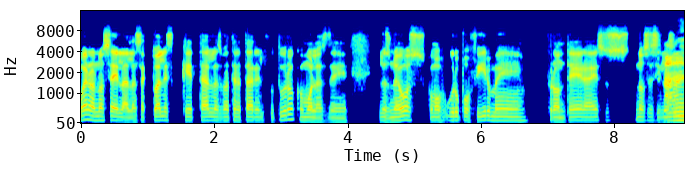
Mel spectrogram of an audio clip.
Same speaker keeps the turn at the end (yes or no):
no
